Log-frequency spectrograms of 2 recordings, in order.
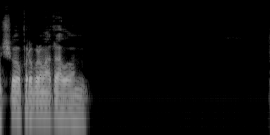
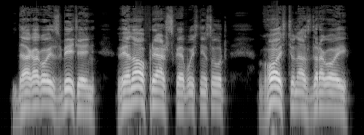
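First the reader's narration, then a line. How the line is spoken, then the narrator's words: Prince's angry bark. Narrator (Russian): рявкнул на нее князь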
